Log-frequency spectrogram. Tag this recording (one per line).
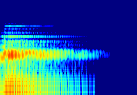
audio
beat
effext
fx
game
jungle
pc
sfx
sound
vicces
